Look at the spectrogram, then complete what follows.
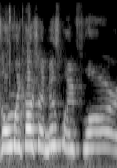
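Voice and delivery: very high, loud mock panic; hammed-up high-pitched exclamation; exclaiming lady. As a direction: imitate a flustered woman wailing, last words drawn out. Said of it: "She goes".

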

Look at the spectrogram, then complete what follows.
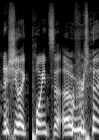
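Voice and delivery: ordinary delivery

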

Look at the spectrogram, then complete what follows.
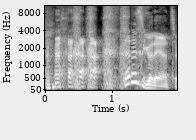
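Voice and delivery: said through a laugh. Real, not acted. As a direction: laugh while saying it. Laughing at drag queen answer.

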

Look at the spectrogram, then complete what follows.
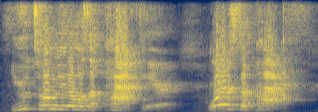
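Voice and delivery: loud, high, furious shouting; angry yelling. Acted. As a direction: yell for the scout, enraged. Villain yells for the scout.

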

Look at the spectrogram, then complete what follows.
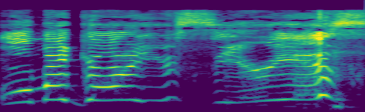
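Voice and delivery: mock excited. Friend reacting to nerve being kept.

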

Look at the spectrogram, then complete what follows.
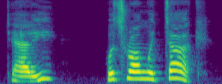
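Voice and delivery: put-on very high, childlike question; high small-child voice of concern; worried little girl. Girl worried about toy.

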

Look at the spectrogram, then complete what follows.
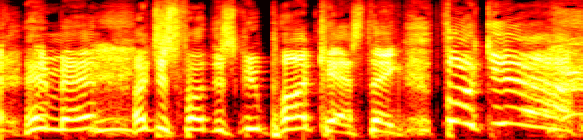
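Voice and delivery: excited night-owl greeting bursting into a high cheer; hyped-up buddy sharing a discovery; wide-awake enthusiasm. Acted. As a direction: build from chatty to an exuberant yell. Acting friend wide awake at night.

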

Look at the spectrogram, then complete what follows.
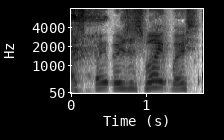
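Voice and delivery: hammed-up Cockney, drawn out; bad Cockney accent. Shown as a demonstration. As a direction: drag out a dodgy Australian-turned-Cockney accent.

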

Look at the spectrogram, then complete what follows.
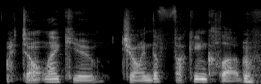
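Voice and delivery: low, soft grumble; quiet, dry aside; muttered reading to self. Acted. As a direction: read it under the breath, unimpressed. Player character reads note quietly.

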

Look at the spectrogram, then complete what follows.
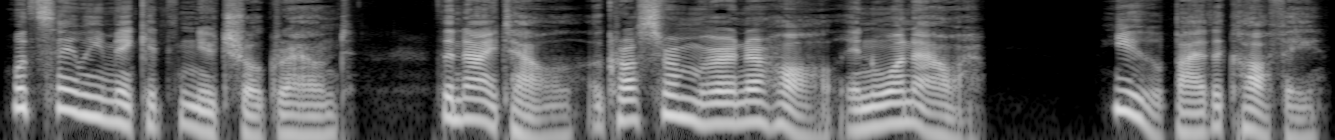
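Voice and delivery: lightly sketched Morgan, amused; Morgan's voice. A narrator's reading. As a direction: propose the meeting with easy charm.

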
